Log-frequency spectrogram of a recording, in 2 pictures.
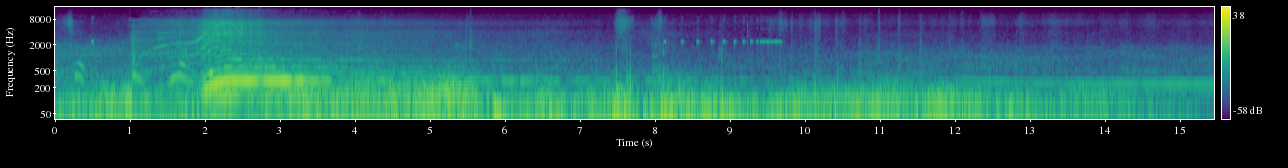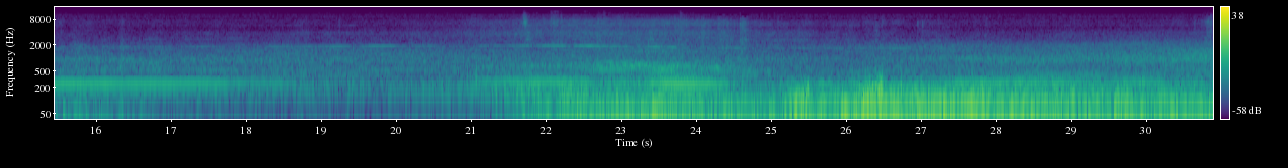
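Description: E-flite Carbon-Z Cub SS radio-controlled plane's electric motor and propeller throttling up sharply about two seconds in for takeoff, then a steady whine. The whine drops slightly in pitch and fades as the plane flies away, and grows louder again in the last several seconds as it comes back.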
